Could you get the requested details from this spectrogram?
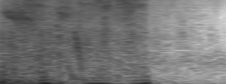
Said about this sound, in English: This is the sound of a flat screen television hurled off a building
